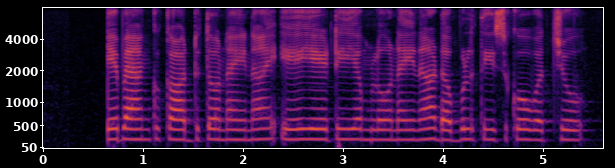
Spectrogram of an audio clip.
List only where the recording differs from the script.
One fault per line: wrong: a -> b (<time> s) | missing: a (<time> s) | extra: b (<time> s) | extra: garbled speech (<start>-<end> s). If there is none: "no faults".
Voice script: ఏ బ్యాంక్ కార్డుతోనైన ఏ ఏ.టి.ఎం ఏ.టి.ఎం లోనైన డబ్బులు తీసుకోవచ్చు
missing: ఏ.టి.ఎం (3.3 s)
